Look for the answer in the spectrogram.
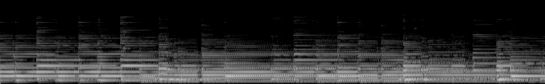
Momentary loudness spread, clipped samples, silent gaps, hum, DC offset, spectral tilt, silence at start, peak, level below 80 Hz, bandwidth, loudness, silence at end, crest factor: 4 LU; under 0.1%; none; none; under 0.1%; -8 dB/octave; 0 s; -10 dBFS; -82 dBFS; 10 kHz; -25 LUFS; 0 s; 14 dB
